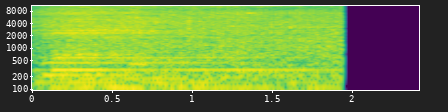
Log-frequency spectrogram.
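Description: Street traffic: a motor vehicle's engine running steadily over road noise. It cuts off abruptly just before the end.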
